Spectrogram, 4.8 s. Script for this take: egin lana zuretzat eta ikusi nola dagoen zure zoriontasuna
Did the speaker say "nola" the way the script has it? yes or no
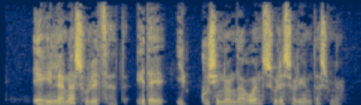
no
